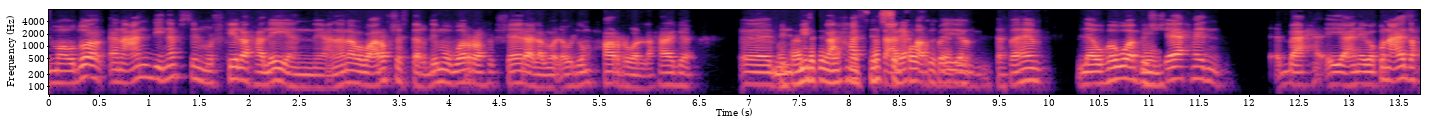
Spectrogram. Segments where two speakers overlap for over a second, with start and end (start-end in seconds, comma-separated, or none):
7.2-9.2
